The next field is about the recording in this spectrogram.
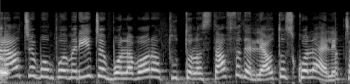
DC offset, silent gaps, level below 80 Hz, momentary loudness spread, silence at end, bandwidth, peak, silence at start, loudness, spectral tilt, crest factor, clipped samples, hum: under 0.1%; none; -48 dBFS; 4 LU; 0 s; 12.5 kHz; 0 dBFS; 0 s; -16 LUFS; -3 dB/octave; 16 dB; under 0.1%; none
